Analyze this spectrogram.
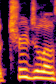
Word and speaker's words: TruJuLo: about that yes yes when I tell you it might help with the pronunciation A little bit so truelo stands for truth justice and love so that J is for Justice and um it I'm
